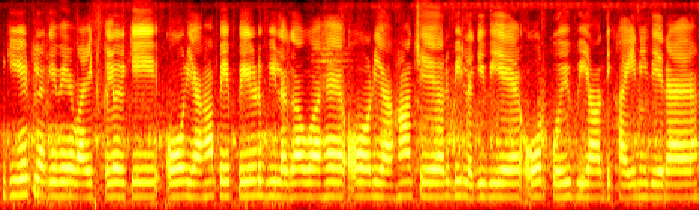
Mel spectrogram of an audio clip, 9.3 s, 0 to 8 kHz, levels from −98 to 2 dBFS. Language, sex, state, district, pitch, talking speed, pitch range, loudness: Hindi, female, Rajasthan, Bikaner, 200 Hz, 195 wpm, 195-205 Hz, -13 LUFS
